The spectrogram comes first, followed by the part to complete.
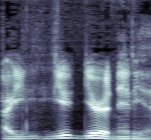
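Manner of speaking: ordinary delivery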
